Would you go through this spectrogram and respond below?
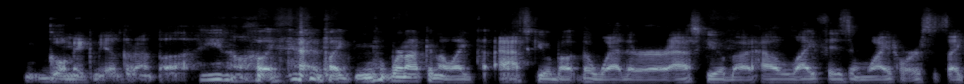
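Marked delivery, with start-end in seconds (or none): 0.3-1.4 put-on thick Greek accent, curt delivery. Speaker quotes their Greek-speaking father pressuring them, imitating dad's thick Greek accent. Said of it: "a thick accent".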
